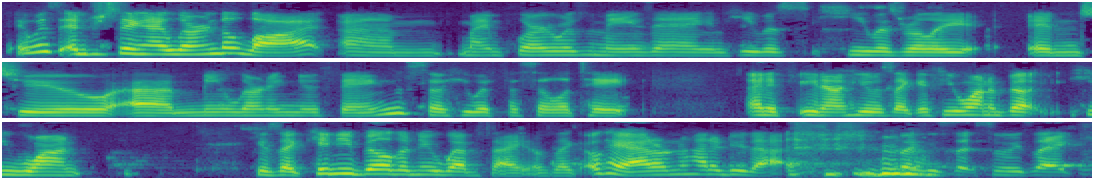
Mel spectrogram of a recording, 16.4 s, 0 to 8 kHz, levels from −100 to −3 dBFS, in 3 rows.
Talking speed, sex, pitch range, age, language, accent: 250 wpm, female, 160-205 Hz, 20-39, English, American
